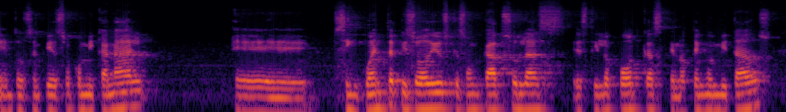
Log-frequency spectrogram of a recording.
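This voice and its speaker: A man's voice: mid-range voice, slight background noise. A man born in Italy and raised in Mexico, a podcast host talking as a guest over a video call, thoughtful and hesitant with many fillers. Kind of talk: casual interview chat.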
